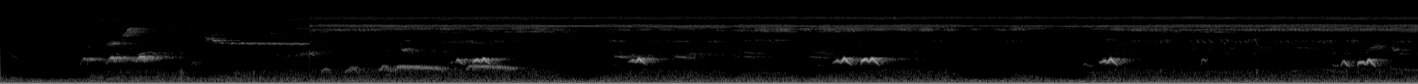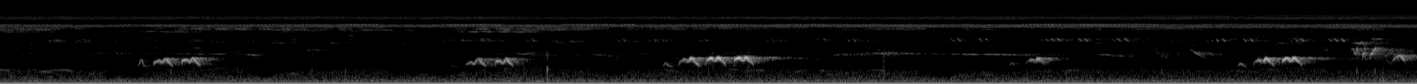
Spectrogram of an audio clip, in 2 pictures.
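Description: A bird calling outdoors, short single notes repeated every couple of seconds, a few louder near the middle and end. A steady high-pitched drone comes in about three seconds in, over constant background noise.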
